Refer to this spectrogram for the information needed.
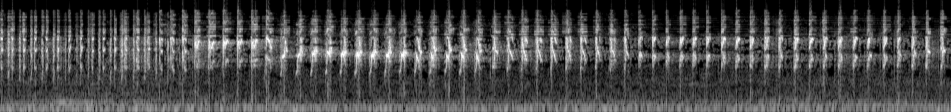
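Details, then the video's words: Lovebird ngekek panjang, a lengthy trill used as a lure for a reply: a continuous, very fast chatter of high chirps sustained for seven seconds, wavering slightly in pitch. "Suara pancingan lovebird ngekek panjang pasti langsung nyaut"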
